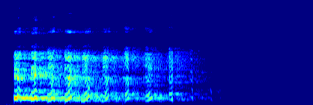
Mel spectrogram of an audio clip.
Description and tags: A friend of mine let me record her and I edited her laugh for a school project. I used a Yeti mic to record and Audacity to edit.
